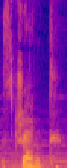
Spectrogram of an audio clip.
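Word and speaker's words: strength: Usually this word स्ट्रेंथ is miss pronounced. The letter ji is kept silent where as इन the correct pronunciation the letter ji is also pronounced. So इट्स स्ट्रेंथ।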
